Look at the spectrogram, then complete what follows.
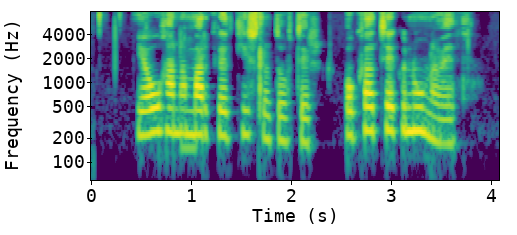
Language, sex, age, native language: Icelandic, female, 30-39, Icelandic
